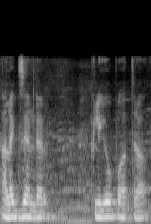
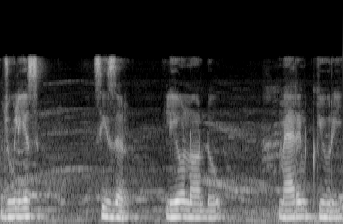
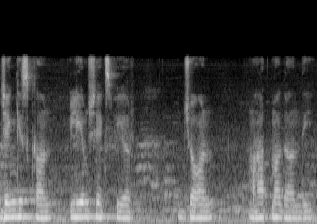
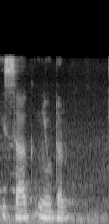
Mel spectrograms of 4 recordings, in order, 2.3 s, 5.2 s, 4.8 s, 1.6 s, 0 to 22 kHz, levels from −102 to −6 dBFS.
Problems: constant background noise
